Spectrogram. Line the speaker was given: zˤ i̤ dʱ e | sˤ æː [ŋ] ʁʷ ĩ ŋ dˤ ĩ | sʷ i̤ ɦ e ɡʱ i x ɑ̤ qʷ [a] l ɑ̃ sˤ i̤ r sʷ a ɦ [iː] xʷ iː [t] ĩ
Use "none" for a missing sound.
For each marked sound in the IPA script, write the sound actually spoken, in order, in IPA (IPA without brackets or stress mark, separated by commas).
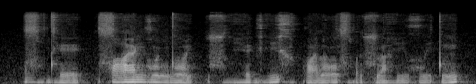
ŋ, æ, iː, t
